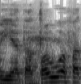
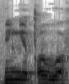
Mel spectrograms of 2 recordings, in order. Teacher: تا کو طا کر دیا، طا کا طا میں ادغام کر دیا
